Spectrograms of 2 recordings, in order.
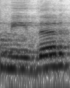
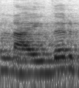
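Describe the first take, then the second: First: The first vowel sounds like 'ee'. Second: The first vowel sounds like 'eye'. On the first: "इन ईदर और नीदर के pronunciation" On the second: "pronunciation आइदर और नाइदर भी होते हैं"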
